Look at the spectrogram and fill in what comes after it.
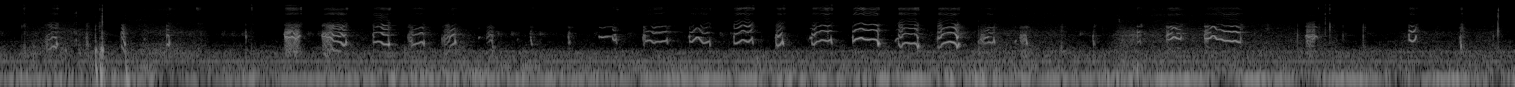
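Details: Dog whimpering in a stretch of high, wavering whines that rise and fall, given in quick runs of short cries with brief gaps, over a steady low hum.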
